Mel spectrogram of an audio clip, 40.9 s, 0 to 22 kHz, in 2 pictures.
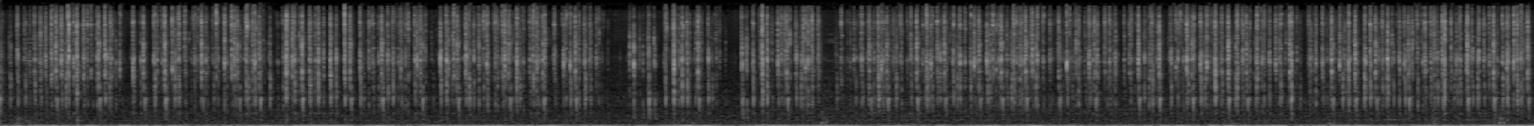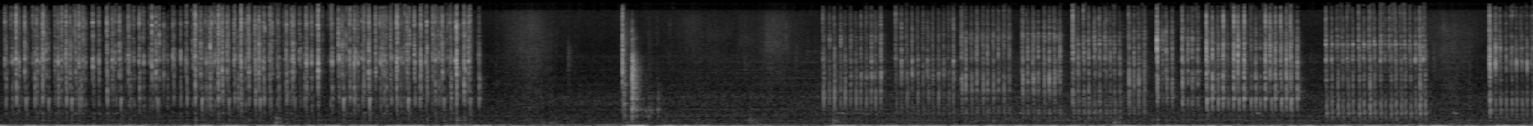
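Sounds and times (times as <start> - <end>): typing on mechanical keyboard: 0.0 - 26.9, 31.4 - 39.5, 40.3 - 40.9.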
